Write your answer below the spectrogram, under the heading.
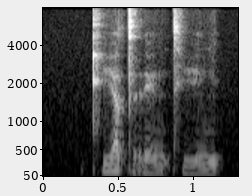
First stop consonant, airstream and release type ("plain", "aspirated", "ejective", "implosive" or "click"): aspirated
